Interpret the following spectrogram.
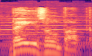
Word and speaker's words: Beelzebub: By the way, if you're reading this, oh Lord of the Worms, it's pronounced as spelled here, Beelzebub.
